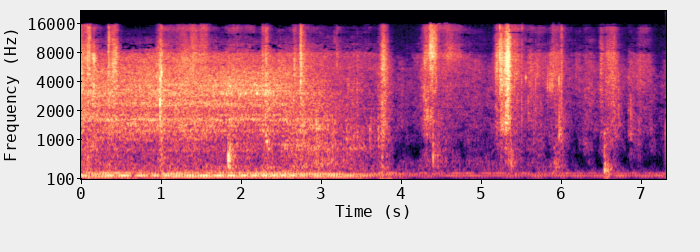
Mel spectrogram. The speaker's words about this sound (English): I think it's getting a little loud. I'm just, excuse me, I'm going to stop and close the door.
